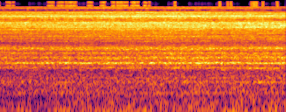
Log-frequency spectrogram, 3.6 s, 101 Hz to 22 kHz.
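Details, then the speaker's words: Leak-down test on an old front-engine dragster motor that sat about 30 years: constant airy hiss at the bottom of the cylinder past the rings, reading falling from 20 to about 14, some around the exhaust, owner suspects carbon. "again it's at the bottom of the cylinder I'm pretty convinced that uh a guy would get that less tell you the truth"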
